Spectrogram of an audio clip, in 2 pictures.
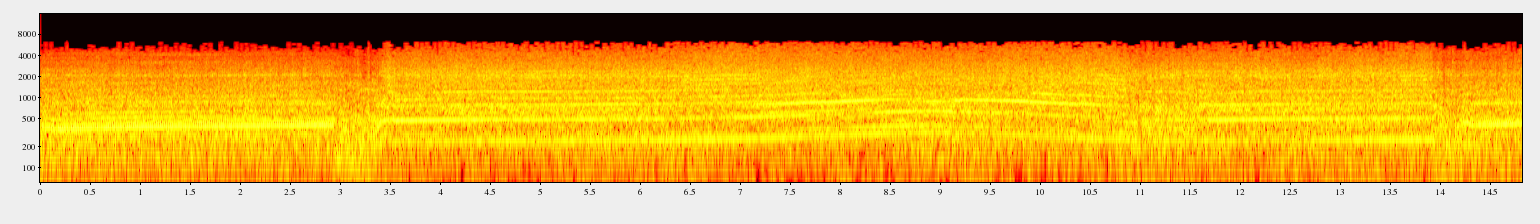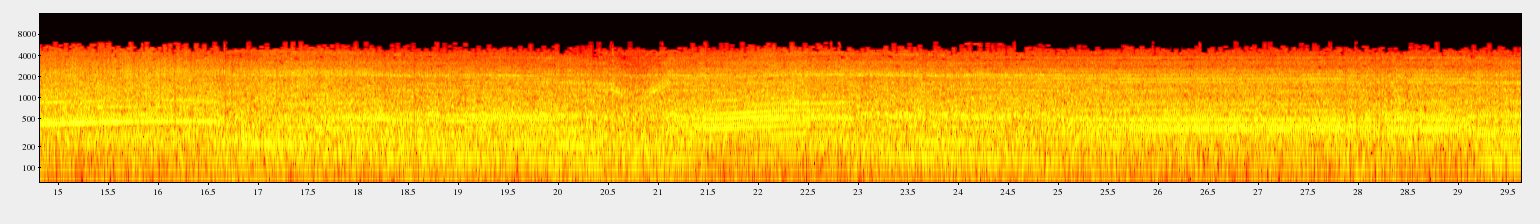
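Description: Honda VFR800 FI's V4 engine under way on the road, with wind rushing over the bike-mounted microphone. The engine note steps down abruptly about three seconds and again about fourteen seconds in, as at gear changes, rises and falls with the throttle in between, and settles to a lower note near the end.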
